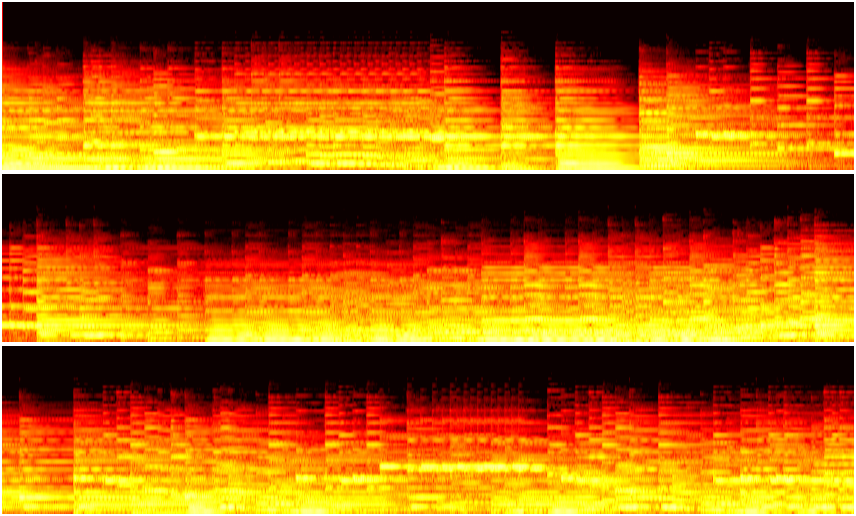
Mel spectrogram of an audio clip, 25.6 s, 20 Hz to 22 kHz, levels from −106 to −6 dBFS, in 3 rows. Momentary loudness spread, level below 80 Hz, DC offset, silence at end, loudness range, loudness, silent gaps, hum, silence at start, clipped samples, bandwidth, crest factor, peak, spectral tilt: 6 LU; -42 dBFS; under 0.1%; 0 s; 4 LU; -22 LUFS; none; none; 0 s; under 0.1%; 4.8 kHz; 14 dB; -6 dBFS; -10.5 dB/octave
